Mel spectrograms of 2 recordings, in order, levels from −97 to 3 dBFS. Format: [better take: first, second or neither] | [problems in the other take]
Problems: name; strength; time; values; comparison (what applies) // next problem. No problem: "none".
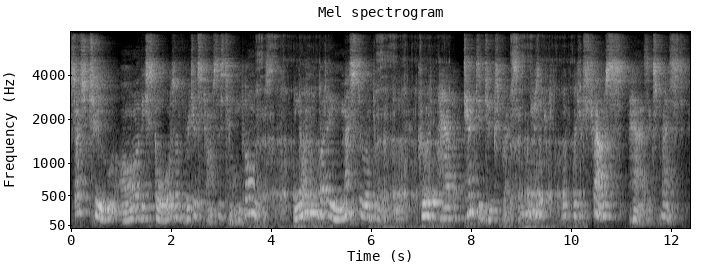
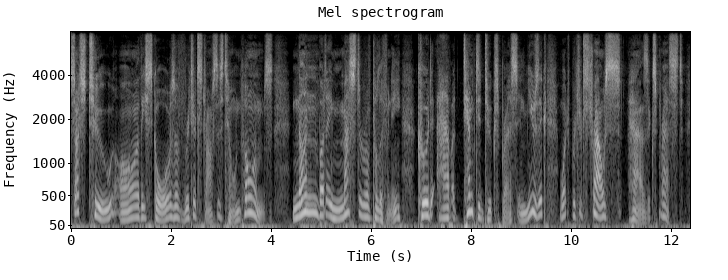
second | noise reduction (neural separator model SepFormer DNS4)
